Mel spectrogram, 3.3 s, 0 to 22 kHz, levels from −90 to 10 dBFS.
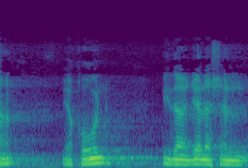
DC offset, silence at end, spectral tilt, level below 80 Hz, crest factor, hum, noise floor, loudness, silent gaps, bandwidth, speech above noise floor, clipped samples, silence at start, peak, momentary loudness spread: under 0.1%; 0 s; -8.5 dB/octave; -46 dBFS; 16 dB; none; -41 dBFS; -18 LUFS; none; 7.6 kHz; 24 dB; under 0.1%; 0 s; -4 dBFS; 19 LU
